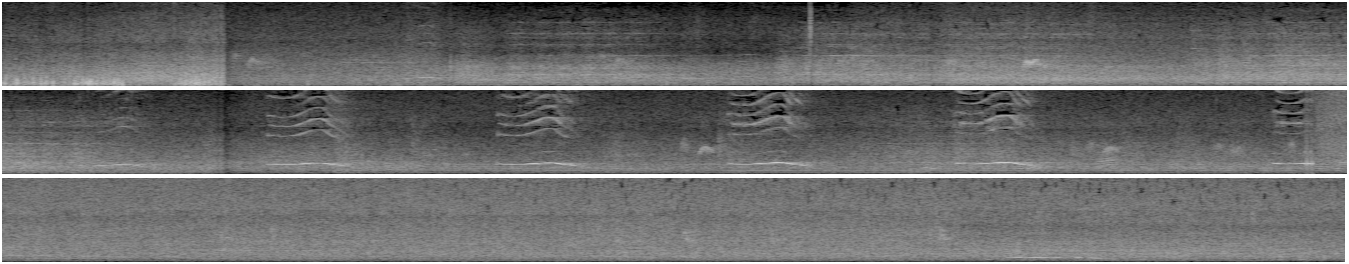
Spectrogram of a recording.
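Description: A bird calling outdoors: five loud whistled notes, each rising then falling, about two seconds apart near the middle, then one short note, over a steady background hiss.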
